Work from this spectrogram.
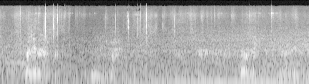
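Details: Two female Golden Retrievers, playing and then fighting, give short grumbling growls and soft whines over a steady low hum, with sharp tapping sounds in between.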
